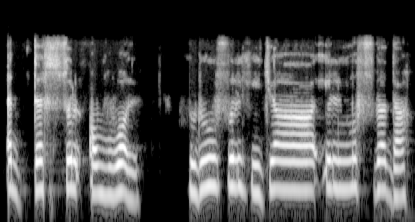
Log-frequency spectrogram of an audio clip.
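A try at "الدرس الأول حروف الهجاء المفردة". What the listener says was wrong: इसको लंबा करने की जरूरत नहीं है, इस पे वो जो मुत्तसिल बनाने की जरूरत नहीं. क्यों जरूरत नहीं है? तजवीद हम सिर्फ कुरान पाक पे अप्लाई करते हैं.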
